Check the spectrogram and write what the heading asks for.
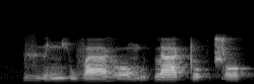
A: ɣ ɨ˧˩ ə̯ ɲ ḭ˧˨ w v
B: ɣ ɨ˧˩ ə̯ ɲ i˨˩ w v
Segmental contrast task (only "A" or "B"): B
